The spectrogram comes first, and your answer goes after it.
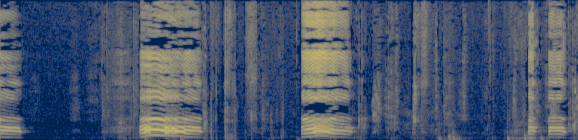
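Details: Shih Tzu dogs in a playful mini fight in Kochi, Japan, indoors: sharp harmonic yelps in short bursts around one and two and a half seconds, with low growls and snuffling between.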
